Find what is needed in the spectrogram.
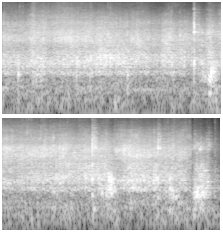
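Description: Flat rice noodles, beef and bean sprouts sizzling steadily in a seasoned wok as they are stirred and tossed with a metal wok spatula, with a few light clicks of the spatula against the wok.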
